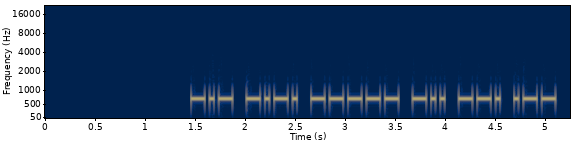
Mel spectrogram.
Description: Morse code, heard as a keyed tone, about 26 wpm, 700 Hz. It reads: KC0DGW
